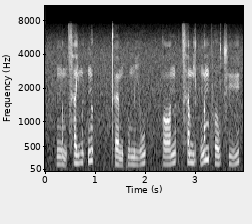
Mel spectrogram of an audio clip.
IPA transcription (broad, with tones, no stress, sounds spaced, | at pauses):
ŋ ɐ˨˩ m t͡sʰ ɐ˨˧ j m ɪ˨˥ k̚ n̪ ʊ˥ k̚ | t̪ʰ œː˨˩ m kʷ ɐ˨ m iː˨˥ w | k ɔː˨˥ n | t͡sʰ ɐ˧ m j ɪ˨ k̚ ŋ ɐ˥ m pʰ o˨˥ w t͡sʰ yː˨˥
